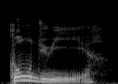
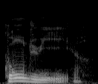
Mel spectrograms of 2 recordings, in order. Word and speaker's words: conduire: Conduire. Okay, remember. U, du, duire. Conduire. Conduire.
